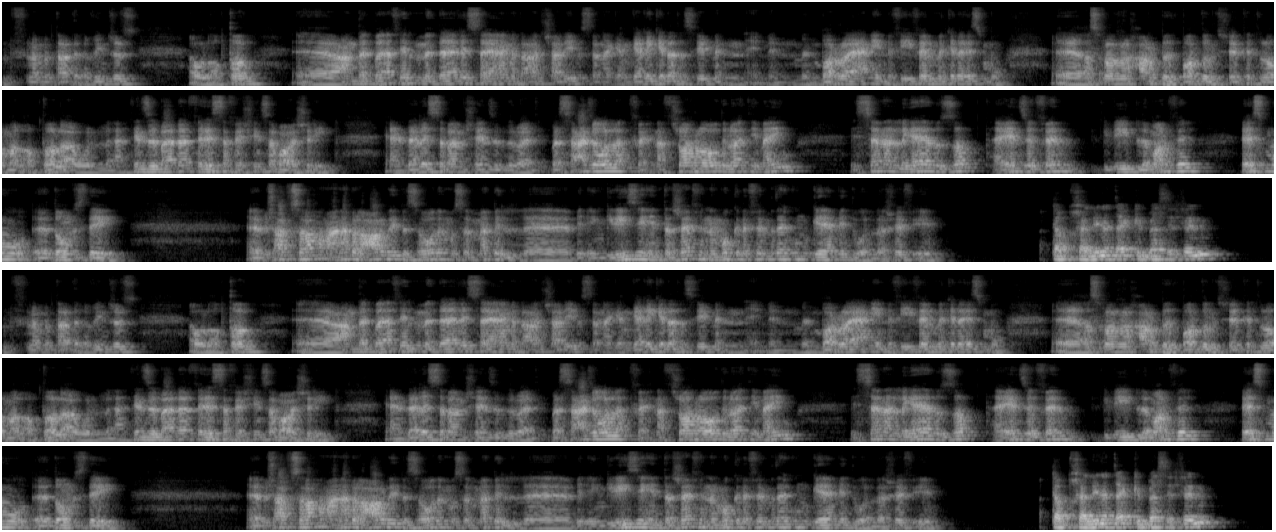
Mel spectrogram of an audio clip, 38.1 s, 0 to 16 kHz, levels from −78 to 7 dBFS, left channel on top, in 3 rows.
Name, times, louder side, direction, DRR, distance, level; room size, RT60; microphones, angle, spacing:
voice 1, 0.0-23.4 23.7-27.5 27.9-34.7, equal, 10° left, 0.7 m, -26 dB
voice 2, 35.9-37.5, right 2 dB, 55° right, 0.5 m, -21 dB
3.4 x 2.2 x 2.6 m
head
